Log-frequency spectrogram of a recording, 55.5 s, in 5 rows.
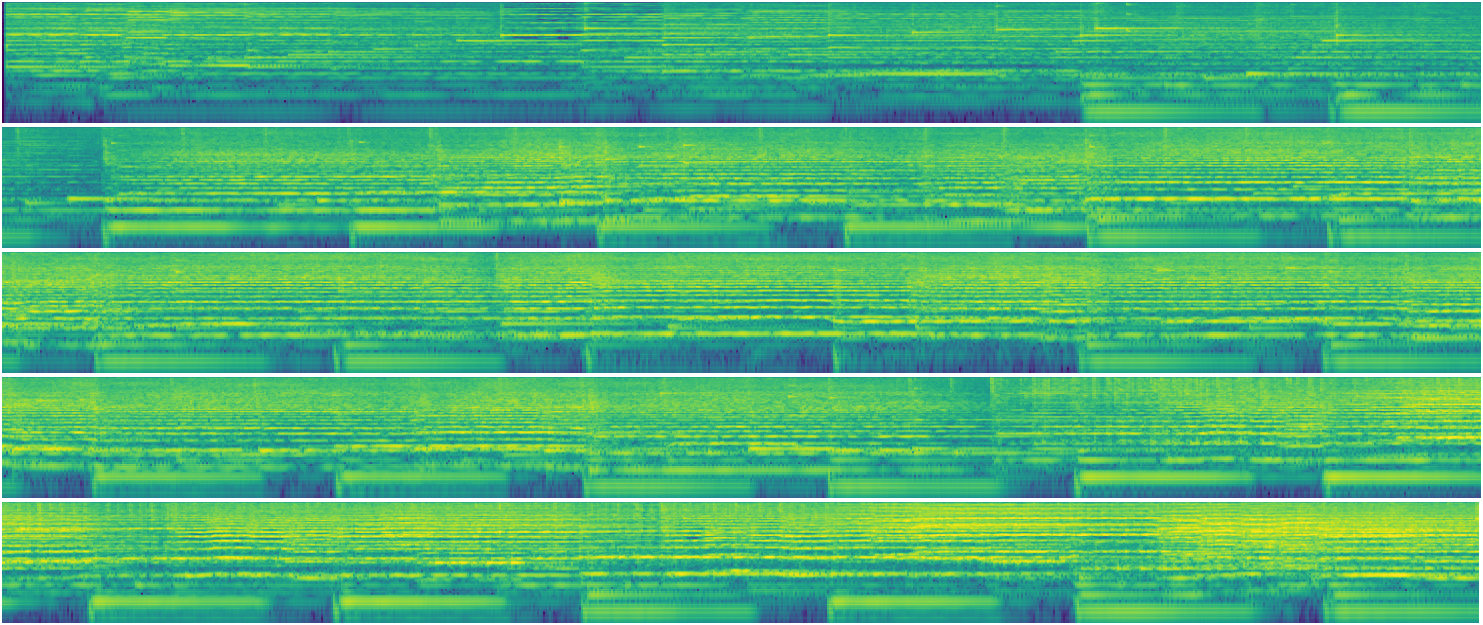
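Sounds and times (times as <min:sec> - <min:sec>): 
string orchestra: 0:00.0 - 0:55.4.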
